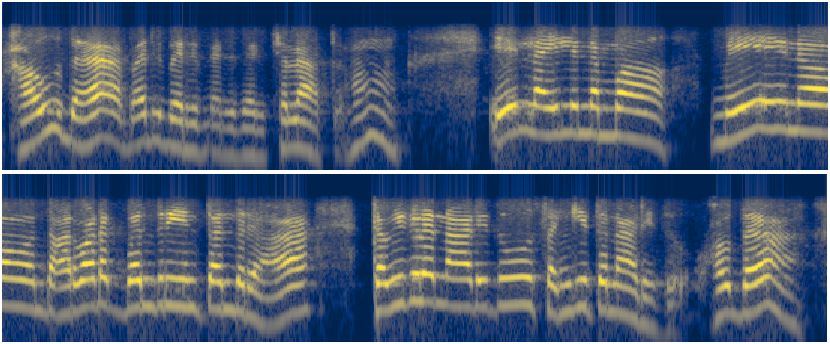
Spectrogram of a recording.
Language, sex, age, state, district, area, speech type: Kannada, female, 60+, Karnataka, Dharwad, rural, conversation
